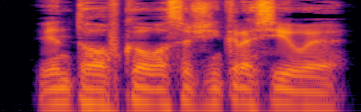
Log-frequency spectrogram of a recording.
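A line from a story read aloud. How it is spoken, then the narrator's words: Reverent whisper. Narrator (Russian): солдат благоговейно прошептал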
